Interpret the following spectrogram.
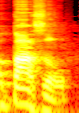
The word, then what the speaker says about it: Basel: It always used to be Bâle. I remember the first time I ever saw them in the Champions League, it was Bâle they were pronounced as, but as time went on, they then started to be called Basel. I don't know.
